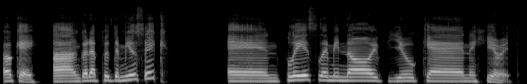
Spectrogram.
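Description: A man's voice: on the high side, moderate pace, clear, resonant tone, no echo. A man hosting a livestream, chatting casually and hesitantly, thinking aloud as he goes, close to the microphone. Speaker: livestream host. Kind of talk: casual livestream chat, troubleshooting audio.

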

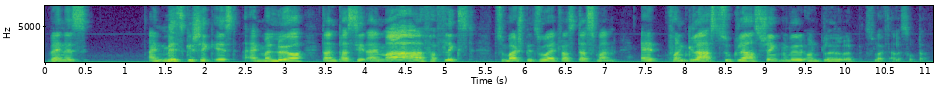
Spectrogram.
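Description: A man's voice: medium pitch, a bit bright. A man teaching German expressions in a casual live lesson, playfully acting out exclamations. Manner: slow, playful, acts out exclamations.

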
